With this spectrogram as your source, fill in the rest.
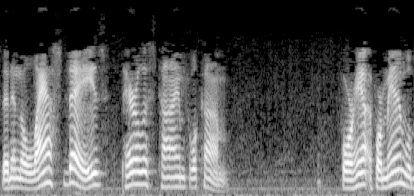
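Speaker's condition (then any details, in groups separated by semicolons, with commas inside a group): No condition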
